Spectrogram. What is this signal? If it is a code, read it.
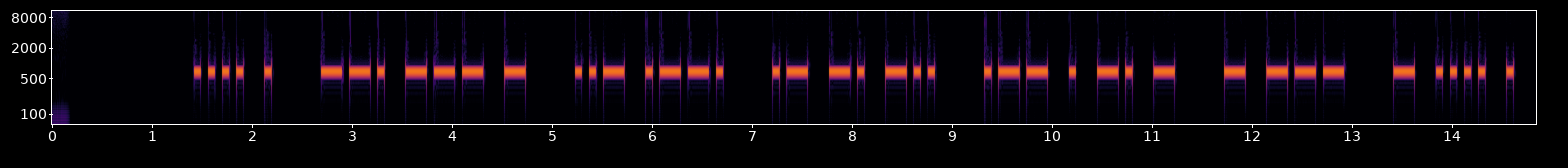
Morse code, heard as a keyed tone, about 17 wpm, 700 Hz. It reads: HE GOT UP AND WENT TO THE
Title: Sentences from Top 1600 Words 17wpm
